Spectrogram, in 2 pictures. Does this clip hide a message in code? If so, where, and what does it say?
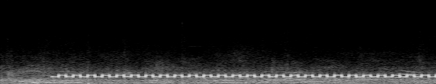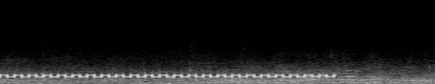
No, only a tone that alternates evenly between two pitches, with the noise of a crowd indoors.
